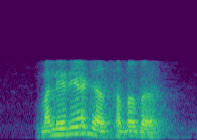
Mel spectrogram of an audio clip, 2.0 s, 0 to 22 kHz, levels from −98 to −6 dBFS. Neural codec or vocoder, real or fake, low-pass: none; real; 3.6 kHz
